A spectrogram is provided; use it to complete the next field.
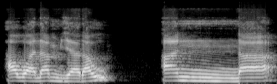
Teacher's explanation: نون کے اوپر شد ہے، ایک الف کی مقدار غنہ کریں گے، آگے الف ہے، ایک الف کی مقدار لمبا کریں گے۔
